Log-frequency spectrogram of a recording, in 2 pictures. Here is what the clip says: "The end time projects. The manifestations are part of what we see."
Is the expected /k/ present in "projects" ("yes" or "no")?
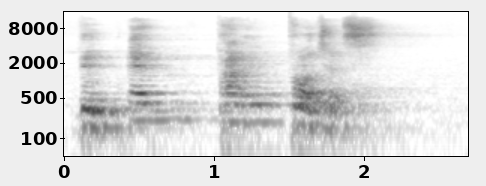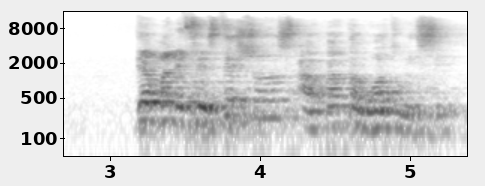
no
